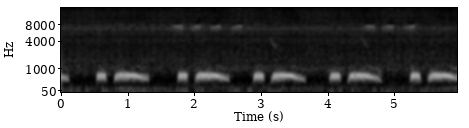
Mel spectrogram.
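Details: Lure spotted dove calling to draw in wild doves: steady paired coos, each a brief low hoot then a drawn-out descending croon, repeated about every 1.2 seconds; a few faint high bird notes behind.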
